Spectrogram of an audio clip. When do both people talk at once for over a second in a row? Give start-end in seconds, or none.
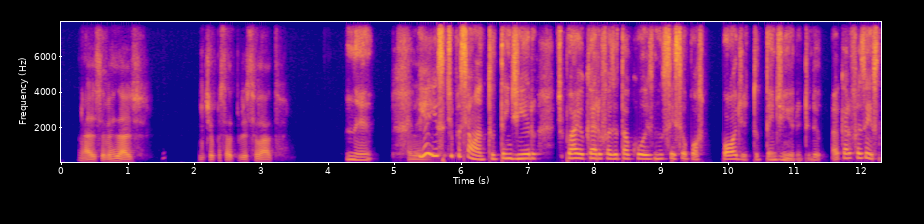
none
